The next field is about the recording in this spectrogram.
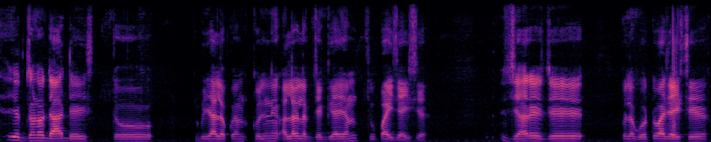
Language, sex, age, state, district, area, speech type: Gujarati, male, 18-30, Gujarat, Narmada, rural, spontaneous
